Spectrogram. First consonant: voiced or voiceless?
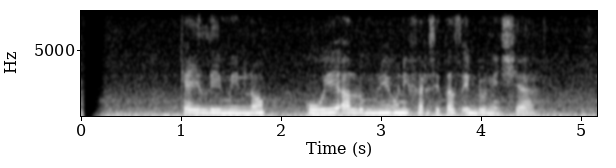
voiceless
